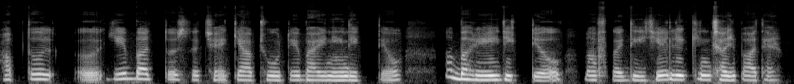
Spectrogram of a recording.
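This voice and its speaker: A woman's voice: mid-range voice, fairly even intonation, unhurried, creaky, dark tone. A woman voicing a talkative, blunt little boy in a retold storybook tale. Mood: teasing. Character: chatty cheeky little boy.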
